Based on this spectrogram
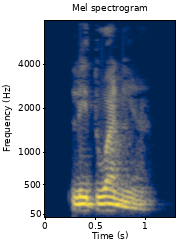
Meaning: Lithuania (a country in northeastern Europe)
- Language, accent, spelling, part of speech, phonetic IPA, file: Catalan, Valencia, Lituània, proper noun, [li.tuˈa.ni.a], LL-Q7026 (cat)-Lituània.wav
